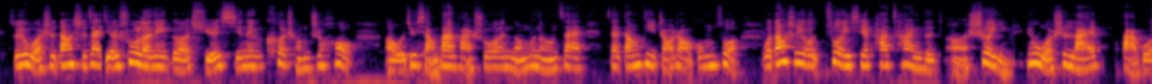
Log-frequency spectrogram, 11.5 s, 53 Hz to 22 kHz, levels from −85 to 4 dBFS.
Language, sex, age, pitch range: Chinese, female, 20-39, 175-220 Hz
